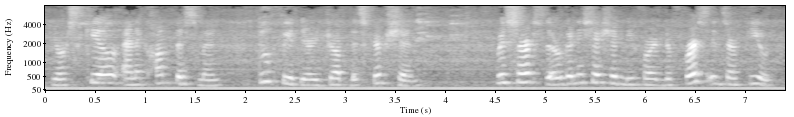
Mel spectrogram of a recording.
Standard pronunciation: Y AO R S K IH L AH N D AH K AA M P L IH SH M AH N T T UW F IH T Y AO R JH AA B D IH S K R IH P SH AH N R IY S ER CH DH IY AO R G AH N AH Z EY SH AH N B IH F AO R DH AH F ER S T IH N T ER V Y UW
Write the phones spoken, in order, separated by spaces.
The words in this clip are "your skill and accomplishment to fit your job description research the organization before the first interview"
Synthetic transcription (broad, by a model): Y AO R S K IH L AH N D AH K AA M P L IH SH M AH N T T UW F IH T Y AO R JH AA B D IH S K R IH P SH AH N R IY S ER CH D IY AO R G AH N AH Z EY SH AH N B IH F AO R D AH F ER S T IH N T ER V Y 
